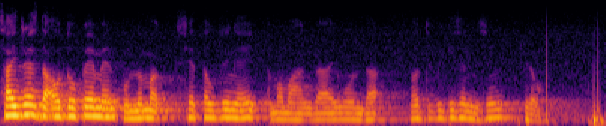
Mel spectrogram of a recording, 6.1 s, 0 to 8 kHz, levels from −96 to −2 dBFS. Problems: low volume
